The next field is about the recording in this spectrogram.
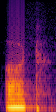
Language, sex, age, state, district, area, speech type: Hindi, male, 18-30, Rajasthan, Jaipur, urban, read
